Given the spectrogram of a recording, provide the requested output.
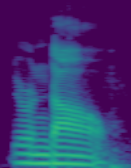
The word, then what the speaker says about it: Durandal: Durandal.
